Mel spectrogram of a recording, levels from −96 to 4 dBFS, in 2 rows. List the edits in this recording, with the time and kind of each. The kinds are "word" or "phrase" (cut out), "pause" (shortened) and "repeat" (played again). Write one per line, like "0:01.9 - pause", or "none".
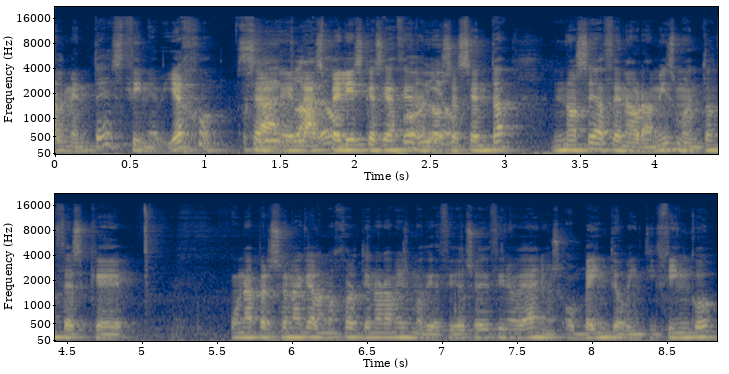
none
